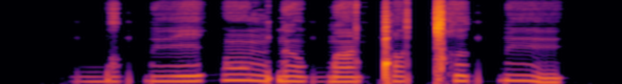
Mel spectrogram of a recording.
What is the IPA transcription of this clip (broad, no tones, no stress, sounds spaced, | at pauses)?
ɡ͡b ʊ k͡p y e̯ | ɔ̃ ŋ ɗ ə̃ o̯ ɡ͡b ã ǃ ʌ ǀʰ ə k͡p y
